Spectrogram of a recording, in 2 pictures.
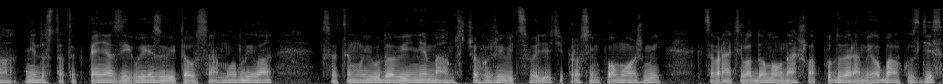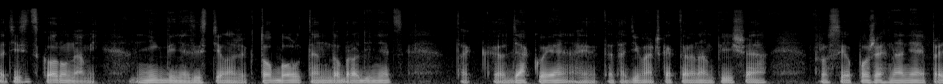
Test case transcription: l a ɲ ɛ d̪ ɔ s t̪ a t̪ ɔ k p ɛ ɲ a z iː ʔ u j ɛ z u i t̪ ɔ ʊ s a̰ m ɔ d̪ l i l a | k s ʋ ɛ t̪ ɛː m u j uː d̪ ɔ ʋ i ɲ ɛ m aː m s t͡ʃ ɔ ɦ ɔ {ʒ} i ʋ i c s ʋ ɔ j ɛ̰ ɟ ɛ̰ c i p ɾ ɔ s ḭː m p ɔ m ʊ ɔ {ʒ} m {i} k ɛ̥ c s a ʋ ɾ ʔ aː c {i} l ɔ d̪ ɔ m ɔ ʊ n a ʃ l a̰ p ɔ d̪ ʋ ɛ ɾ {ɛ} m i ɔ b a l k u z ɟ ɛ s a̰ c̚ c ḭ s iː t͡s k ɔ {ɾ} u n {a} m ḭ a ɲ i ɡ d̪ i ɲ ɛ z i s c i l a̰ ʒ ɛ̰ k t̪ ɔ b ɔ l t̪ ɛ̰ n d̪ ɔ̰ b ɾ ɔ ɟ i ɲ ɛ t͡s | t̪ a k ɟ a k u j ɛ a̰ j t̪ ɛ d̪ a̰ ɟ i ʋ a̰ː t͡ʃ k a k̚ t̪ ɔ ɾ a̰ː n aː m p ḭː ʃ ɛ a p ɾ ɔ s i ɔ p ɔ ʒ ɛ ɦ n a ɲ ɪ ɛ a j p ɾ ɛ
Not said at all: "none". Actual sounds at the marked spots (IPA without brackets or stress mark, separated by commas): ʒ, ʒ, i, i, a, ɾ, a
